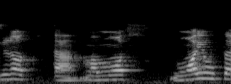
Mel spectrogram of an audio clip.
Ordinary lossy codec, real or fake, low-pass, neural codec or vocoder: Opus, 24 kbps; real; 14.4 kHz; none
